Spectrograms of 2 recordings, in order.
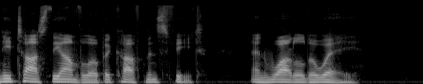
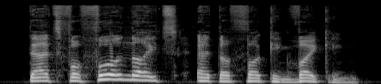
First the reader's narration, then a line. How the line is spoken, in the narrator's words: bellowed Hardy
